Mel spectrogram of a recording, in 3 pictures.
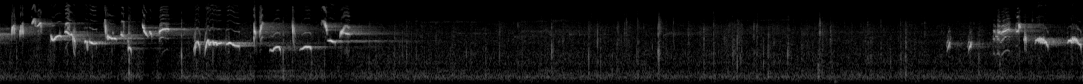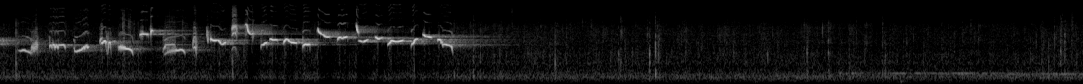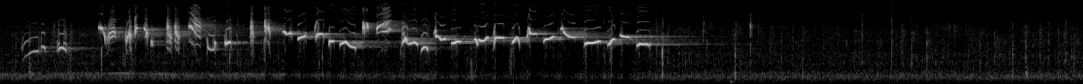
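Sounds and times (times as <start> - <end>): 
Eurasian blackcap singing: 0.0 - 3.8, 9.7 - 15.6, 21.9 - 28.4.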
